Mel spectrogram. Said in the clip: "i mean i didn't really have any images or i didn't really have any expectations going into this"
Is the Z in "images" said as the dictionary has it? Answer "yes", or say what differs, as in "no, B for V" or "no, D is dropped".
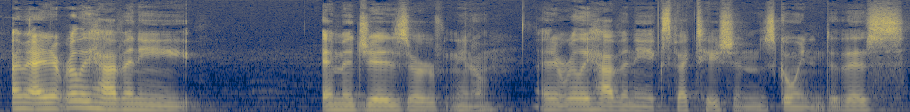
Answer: yes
